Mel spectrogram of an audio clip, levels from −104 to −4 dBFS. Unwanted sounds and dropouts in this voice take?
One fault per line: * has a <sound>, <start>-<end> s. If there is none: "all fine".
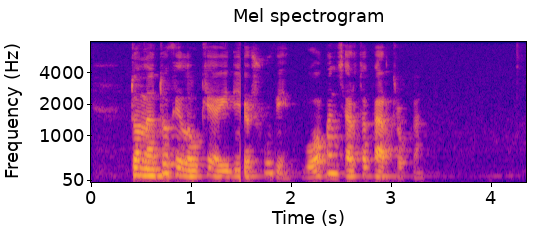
* has a dropout, 1.5-1.5 s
